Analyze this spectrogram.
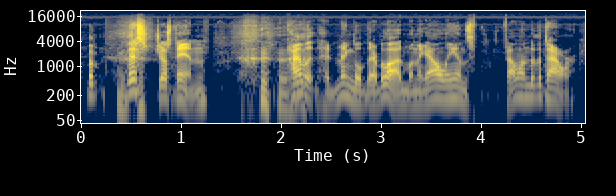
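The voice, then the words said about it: Old-time radio announcer voice. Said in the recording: “I love your old-time radio voice, dude. And I love just a little bit of, like, telegraph.”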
